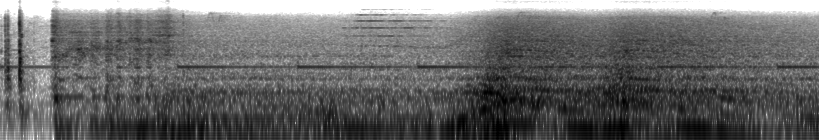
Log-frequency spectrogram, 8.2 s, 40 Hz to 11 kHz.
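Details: GMC Yukon with DTC P0335 crankshaft sensor code, rough idle, dying and RPM not rising, after ECM programming and key relearn: starter cranks briefly, engine catches and settles into a steady idle with a mild rise. Sounds healthy, normal start.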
